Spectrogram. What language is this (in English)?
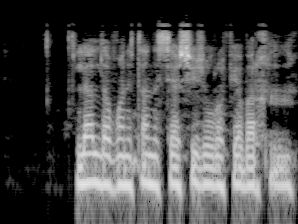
Pashto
